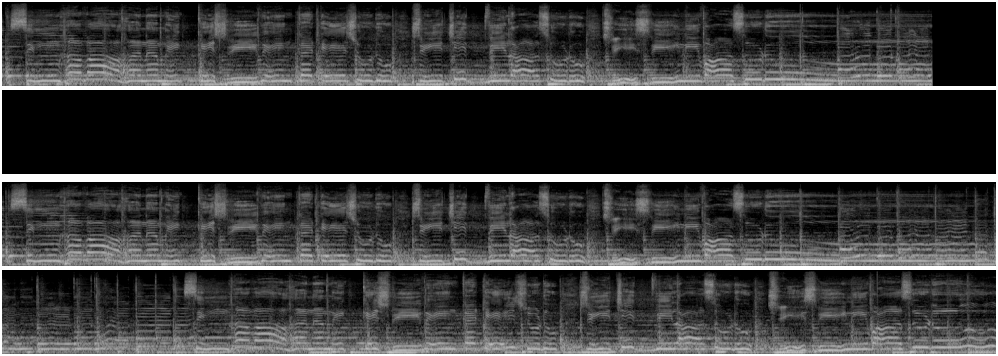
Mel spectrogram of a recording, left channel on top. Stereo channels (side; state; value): left; drops out; at 9.3 s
